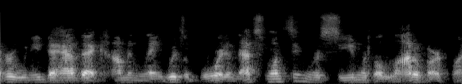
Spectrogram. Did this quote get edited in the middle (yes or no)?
yes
